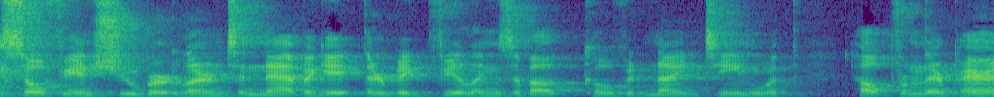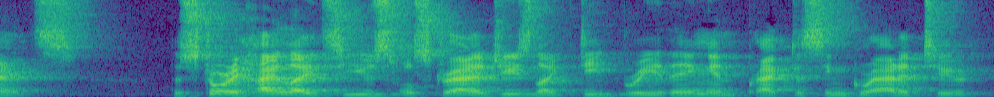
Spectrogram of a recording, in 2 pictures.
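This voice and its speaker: The sound is spacious and echoey, as though from a big indoor room. A male school storyteller reads a picture book for children in a mid-range voice, taking a careful, expressive storytelling approach.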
